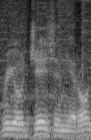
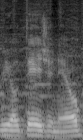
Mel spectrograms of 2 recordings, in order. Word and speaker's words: Rio de Janeiro: That's right, it's pronounced Rio de Janeiro, not Rio de Janeiro.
